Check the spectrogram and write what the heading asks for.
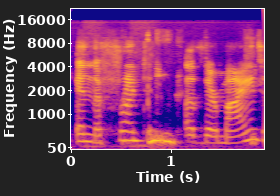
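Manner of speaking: ordinary talk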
